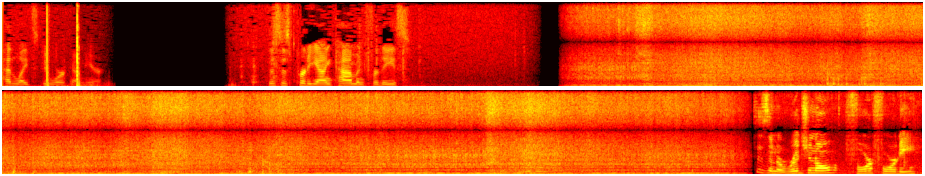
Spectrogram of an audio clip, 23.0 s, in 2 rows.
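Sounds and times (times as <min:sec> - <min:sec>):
car engine idling: 0:07.0 - 0:20.9.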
